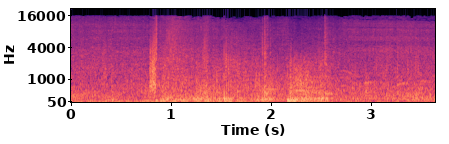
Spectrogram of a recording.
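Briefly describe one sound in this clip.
Explosions bang loudly nearby.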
